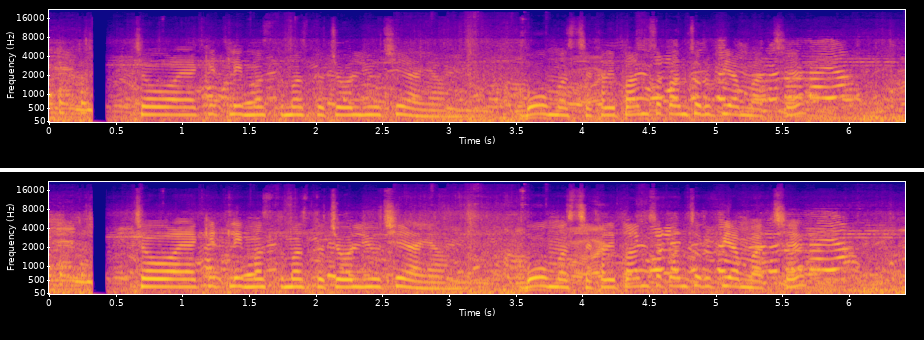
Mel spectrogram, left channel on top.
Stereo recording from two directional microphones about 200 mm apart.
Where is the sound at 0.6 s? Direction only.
Centre (ahead or behind).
